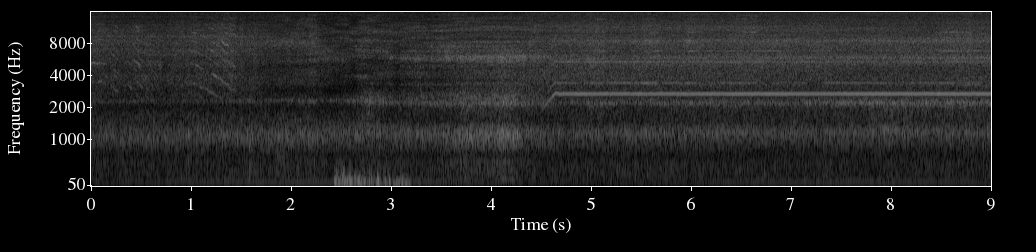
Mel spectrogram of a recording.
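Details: Steady high-pitched whine of a dental high-speed drill, with a brief low rumble partway, cutting an anterior tooth for a conventional crown preparation, axial and gingival reduction before occlusal reduction, in a patient with periodontal history.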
